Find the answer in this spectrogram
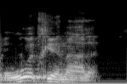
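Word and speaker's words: Ruhrtriennale: Ruhrtriennal.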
